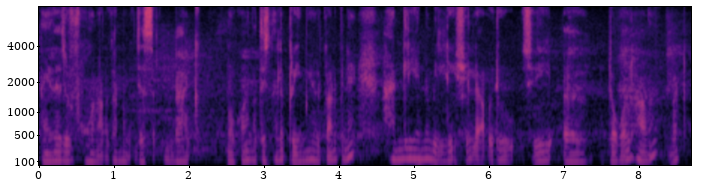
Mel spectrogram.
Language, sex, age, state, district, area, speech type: Malayalam, male, 18-30, Kerala, Idukki, rural, spontaneous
